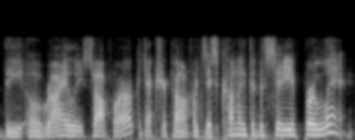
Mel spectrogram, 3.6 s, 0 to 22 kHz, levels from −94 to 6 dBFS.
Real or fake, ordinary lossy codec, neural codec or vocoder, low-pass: fake; Opus, 24 kbps; codec, 16 kHz in and 24 kHz out, 0.6 kbps, FireRedTTS-2 codec; 7.2 kHz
